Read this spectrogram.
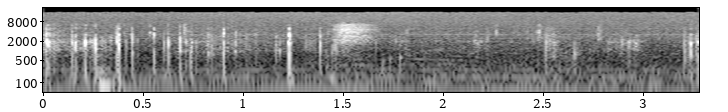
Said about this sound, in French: une feuille de papier que tu mâchouilles, ça fait du bruit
